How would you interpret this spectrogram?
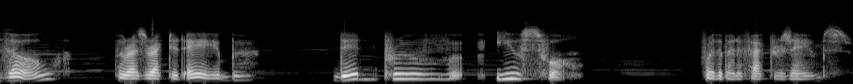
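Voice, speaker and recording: A narrator reading scripted dramatic horror fiction in a measured, deliberate way with dramatic pauses. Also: mid-range voice, animated, no room sound, highs cut off. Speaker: narrator of an audio fiction podcast. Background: faint music.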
